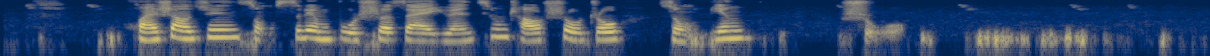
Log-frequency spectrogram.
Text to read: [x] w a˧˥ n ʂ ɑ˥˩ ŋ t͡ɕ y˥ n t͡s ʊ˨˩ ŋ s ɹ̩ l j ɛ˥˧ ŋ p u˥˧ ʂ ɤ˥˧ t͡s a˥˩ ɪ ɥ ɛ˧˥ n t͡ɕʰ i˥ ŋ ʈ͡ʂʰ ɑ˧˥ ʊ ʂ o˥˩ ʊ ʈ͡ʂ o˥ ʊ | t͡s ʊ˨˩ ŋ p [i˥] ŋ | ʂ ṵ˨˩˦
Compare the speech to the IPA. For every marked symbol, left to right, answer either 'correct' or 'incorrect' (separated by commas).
correct, correct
